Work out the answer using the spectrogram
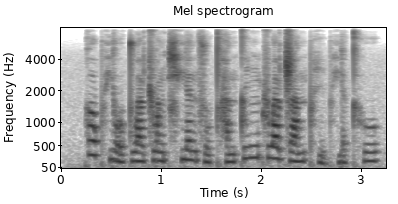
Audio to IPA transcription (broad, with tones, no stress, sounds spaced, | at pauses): k ɤ˥ pʰ j o̰˨˩ ʊ̯ t̪ w ä˧˥ ʈ͡ʂ w ɑ˧ ŋ t͡ɕʰ j ɛ˥˩ n s ṵ˨˩ t̪ʰ a˦ n t̪ i˥ ŋ ʈ͡ʂ w ä˥˩ ʈ͡ʂ a˧˥ n pʰ ḭ˨˩ pʰ j ɛ˦ t̪ʰ u˥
